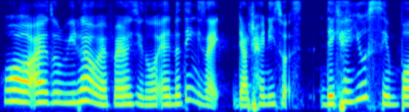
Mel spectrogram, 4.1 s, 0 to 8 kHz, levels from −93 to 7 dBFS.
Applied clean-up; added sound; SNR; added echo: none; none; none; none.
